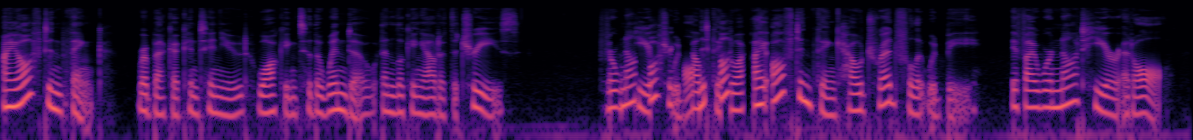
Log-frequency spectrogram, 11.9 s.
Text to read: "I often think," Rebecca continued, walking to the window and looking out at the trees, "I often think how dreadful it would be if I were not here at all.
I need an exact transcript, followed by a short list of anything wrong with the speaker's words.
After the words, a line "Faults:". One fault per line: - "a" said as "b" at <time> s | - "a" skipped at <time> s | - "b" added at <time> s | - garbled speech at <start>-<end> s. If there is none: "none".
"I often think," Rebecca continued, walking to the window and looking out at the trees, [garbled] "I often think how dreadful it would be if I were not here at all.
Faults:
- garbled speech at 6.0-7.5 s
